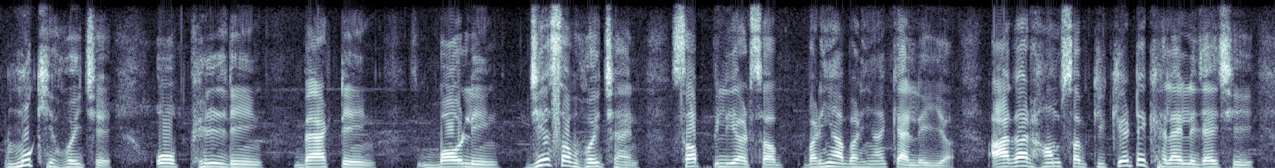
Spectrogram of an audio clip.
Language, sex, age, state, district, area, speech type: Maithili, male, 18-30, Bihar, Darbhanga, rural, spontaneous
